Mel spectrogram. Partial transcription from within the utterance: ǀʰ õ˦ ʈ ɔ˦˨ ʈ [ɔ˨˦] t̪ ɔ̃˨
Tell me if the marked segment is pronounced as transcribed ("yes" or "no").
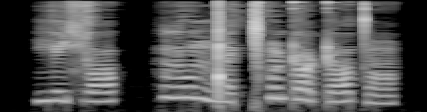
yes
